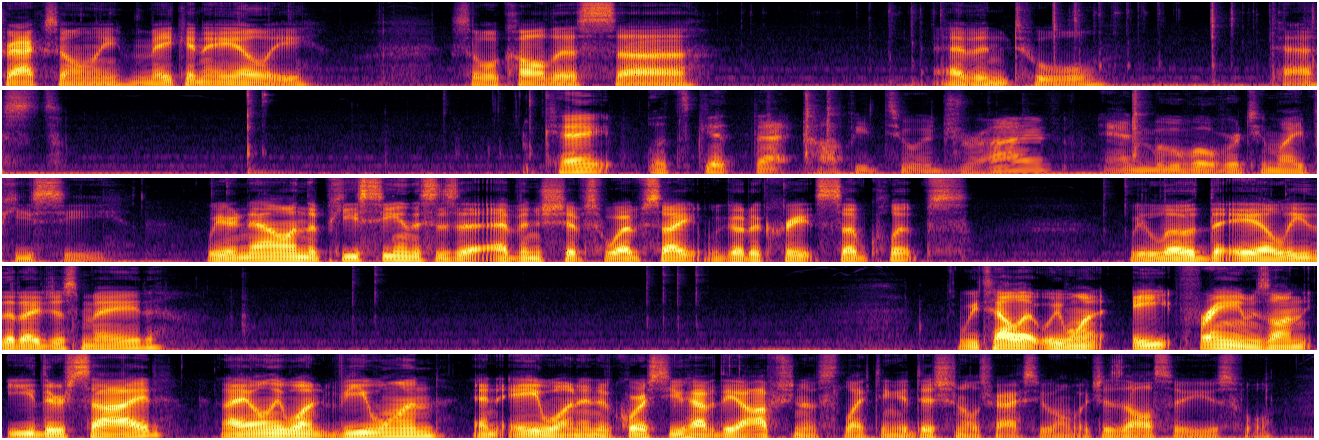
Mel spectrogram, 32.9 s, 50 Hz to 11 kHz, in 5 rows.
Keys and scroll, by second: 0.5 z, 4.2-7.1 typing, 7.9 Return, 9.1 typing, 10.9 super+h.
